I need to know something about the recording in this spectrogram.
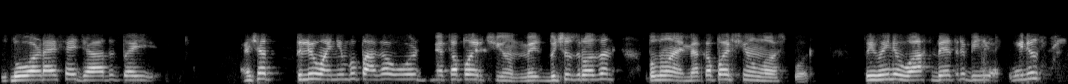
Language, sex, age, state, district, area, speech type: Kashmiri, male, 18-30, Jammu and Kashmir, Pulwama, urban, conversation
